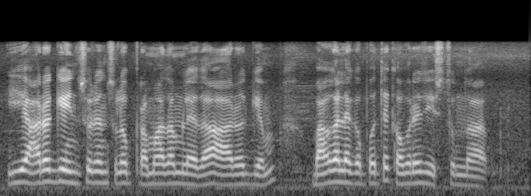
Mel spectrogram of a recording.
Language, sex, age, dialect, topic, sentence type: Telugu, male, 25-30, Southern, banking, question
